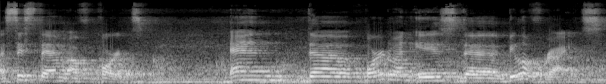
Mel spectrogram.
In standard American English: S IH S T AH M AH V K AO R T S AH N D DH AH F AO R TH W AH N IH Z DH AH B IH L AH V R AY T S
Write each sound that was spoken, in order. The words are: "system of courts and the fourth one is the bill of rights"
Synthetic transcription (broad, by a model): S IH S T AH M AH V K AO R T S AH N D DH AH P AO R T W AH N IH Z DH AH B IH L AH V R AY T S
